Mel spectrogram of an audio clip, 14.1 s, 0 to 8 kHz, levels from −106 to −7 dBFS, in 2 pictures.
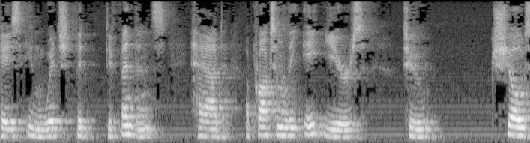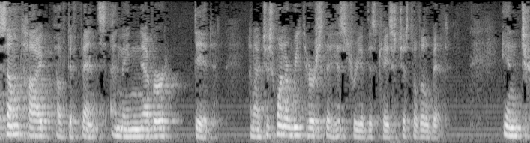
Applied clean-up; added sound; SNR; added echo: none; none; none; none.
